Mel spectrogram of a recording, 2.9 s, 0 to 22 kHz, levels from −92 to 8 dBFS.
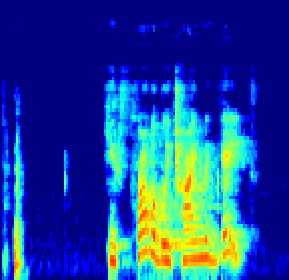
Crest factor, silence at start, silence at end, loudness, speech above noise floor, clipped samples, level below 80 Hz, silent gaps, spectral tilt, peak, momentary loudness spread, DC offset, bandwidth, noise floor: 16 dB; 0.15 s; 0.5 s; -16 LUFS; 43 dB; under 0.1%; -54 dBFS; none; -6.5 dB/octave; -2 dBFS; 13 LU; under 0.1%; 7.8 kHz; -59 dBFS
